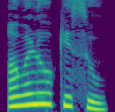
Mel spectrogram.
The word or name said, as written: ಅವಲೋಕಿಸು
